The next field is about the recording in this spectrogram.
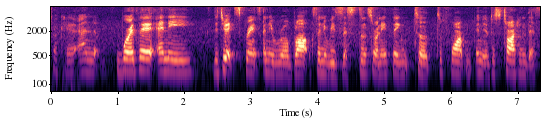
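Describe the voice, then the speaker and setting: A woman's voice: fairly low pitch, little pitch movement, fairly quick, hardly any pauses. A woman from Barbados with a Barbadian accent, hosting a talk show and chatting in a bubbly, admiring way. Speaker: host. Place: indoor studio set.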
